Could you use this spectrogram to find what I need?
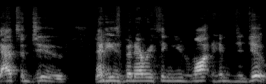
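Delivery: plain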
